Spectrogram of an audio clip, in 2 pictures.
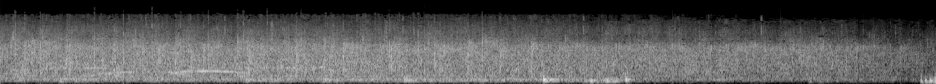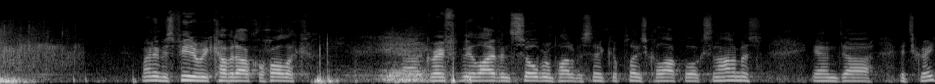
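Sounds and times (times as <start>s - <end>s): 
audience applause: 0.0s - 10.2s
speech: 10.8s - 12.6s, 13.6s - 18.7s.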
